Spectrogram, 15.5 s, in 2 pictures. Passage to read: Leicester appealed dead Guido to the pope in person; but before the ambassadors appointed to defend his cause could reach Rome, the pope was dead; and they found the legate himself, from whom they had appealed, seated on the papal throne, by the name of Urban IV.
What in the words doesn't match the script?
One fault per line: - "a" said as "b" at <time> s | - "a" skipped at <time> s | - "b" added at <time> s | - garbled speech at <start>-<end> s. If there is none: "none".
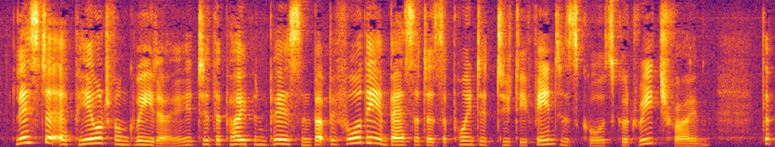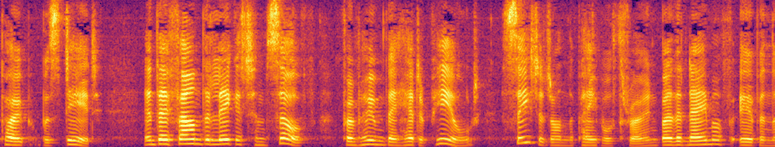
- "dead" said as "from" at 1.1 s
